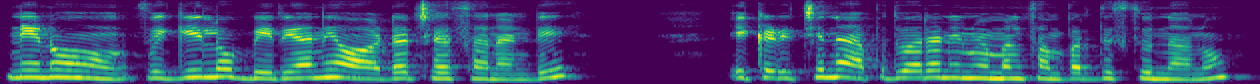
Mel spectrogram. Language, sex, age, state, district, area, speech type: Telugu, female, 45-60, Andhra Pradesh, N T Rama Rao, urban, spontaneous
